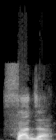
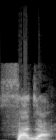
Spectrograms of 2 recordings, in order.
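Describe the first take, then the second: No difference in how they are said.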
